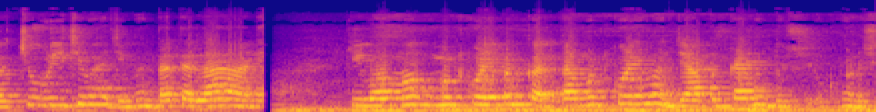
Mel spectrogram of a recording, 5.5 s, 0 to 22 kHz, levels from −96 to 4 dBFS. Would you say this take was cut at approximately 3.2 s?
no; 1 cut; at 1.8 s

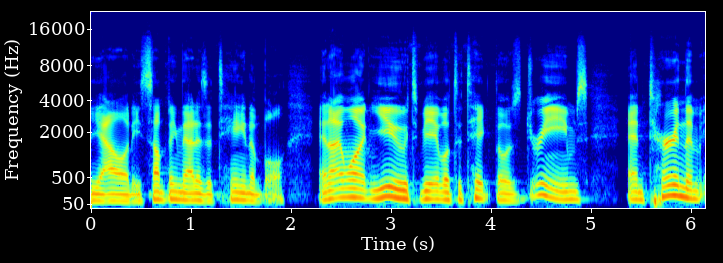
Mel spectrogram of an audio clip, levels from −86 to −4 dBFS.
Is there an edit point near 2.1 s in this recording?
no; 0 cuts

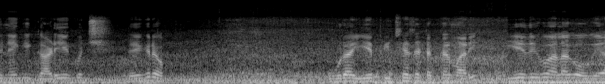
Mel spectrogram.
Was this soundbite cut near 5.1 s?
yes; 1 cut; at 5.1 s

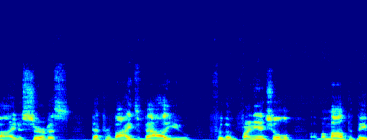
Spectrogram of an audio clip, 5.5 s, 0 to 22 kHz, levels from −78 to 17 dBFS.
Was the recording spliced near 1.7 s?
no; 1 cut; at 4.6 s

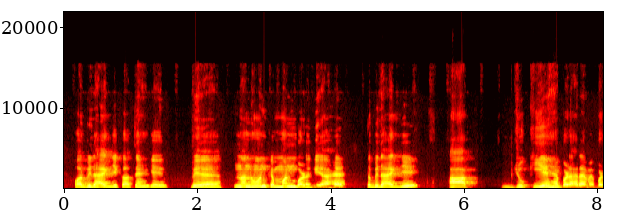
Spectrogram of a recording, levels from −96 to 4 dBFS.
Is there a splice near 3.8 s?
no; 0 cuts

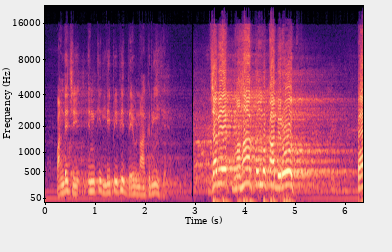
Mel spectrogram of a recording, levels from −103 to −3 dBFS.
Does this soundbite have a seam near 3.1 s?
yes; 1 cut; at 3.1 s

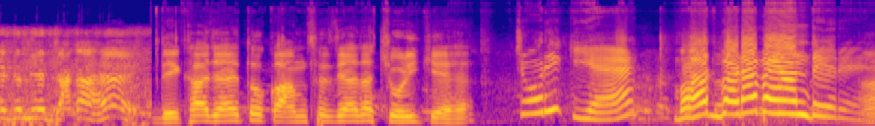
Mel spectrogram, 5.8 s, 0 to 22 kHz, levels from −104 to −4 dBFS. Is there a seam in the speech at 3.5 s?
no; 1 cut; at 1.0 s

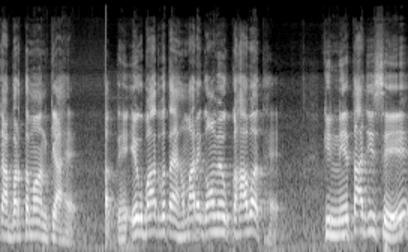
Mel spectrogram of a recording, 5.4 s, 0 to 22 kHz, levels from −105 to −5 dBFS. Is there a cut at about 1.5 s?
yes; 1 cut; at 1.5 s

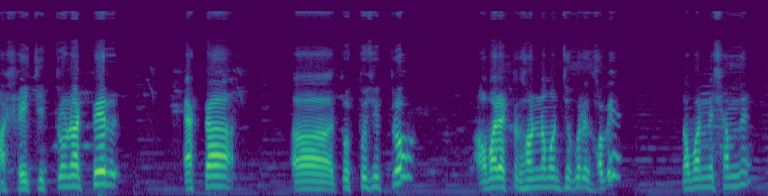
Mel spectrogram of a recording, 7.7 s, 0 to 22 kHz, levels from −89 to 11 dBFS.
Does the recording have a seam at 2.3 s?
no; 0 cuts

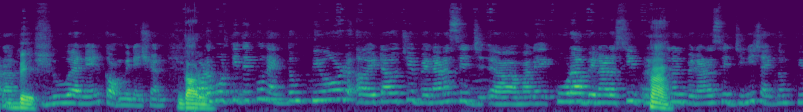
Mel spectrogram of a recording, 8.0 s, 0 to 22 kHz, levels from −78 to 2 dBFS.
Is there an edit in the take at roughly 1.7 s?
no; 0 cuts

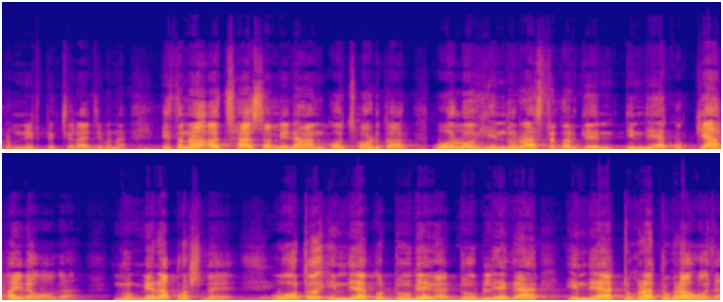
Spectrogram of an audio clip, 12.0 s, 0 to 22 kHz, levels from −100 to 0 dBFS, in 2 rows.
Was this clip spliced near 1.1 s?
yes; 1 cut; at 1.1 s

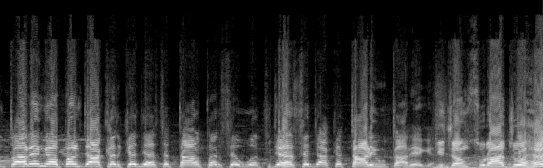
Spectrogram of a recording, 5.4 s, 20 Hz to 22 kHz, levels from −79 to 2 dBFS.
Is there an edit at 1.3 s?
no; 2 cuts; at 2.7 s, 4.4 s

